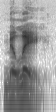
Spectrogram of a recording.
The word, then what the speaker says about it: Millet: Now, I'm going to be pronouncing his name Millet, because he was a French fur trader, and that's likely how it was pronounced.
